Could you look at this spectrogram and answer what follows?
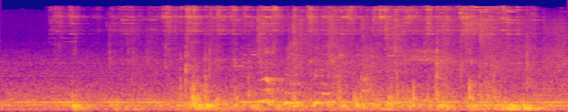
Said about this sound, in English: As you get back, you hear the keys going around in the ring again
